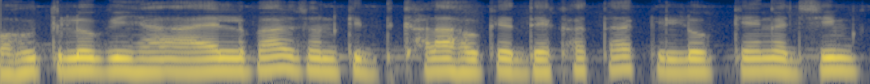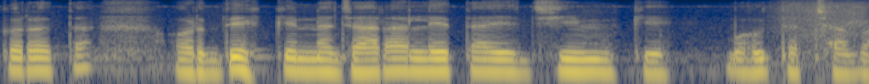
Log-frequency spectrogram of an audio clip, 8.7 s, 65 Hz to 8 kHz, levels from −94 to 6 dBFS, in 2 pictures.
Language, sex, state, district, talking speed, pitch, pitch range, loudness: Bhojpuri, male, Bihar, Muzaffarpur, 180 wpm, 140 Hz, 135-145 Hz, -16 LUFS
